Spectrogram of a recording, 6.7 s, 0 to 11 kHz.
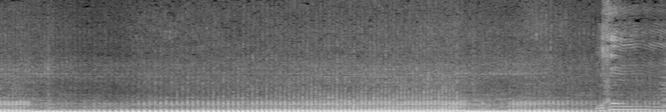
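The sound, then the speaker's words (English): A Royal Enfield Electra 350 motorcycle engine runs with a loud, steady, rapid thumping pulse that holds throughout, swelling slightly midway before easing off near the end. “the Royal Enfields are famous for their pure riding joy. I went with the Electra 350 model.”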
